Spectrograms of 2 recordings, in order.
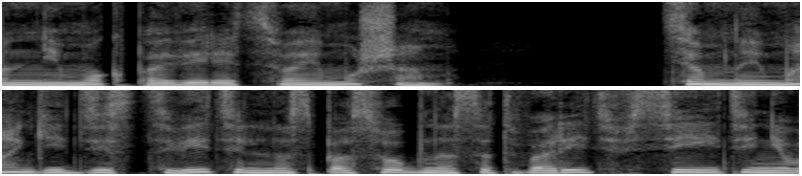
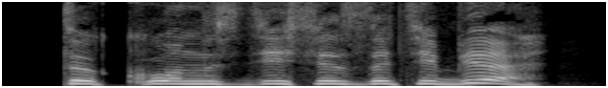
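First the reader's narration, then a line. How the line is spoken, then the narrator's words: Yelled. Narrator (Russian): завопил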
